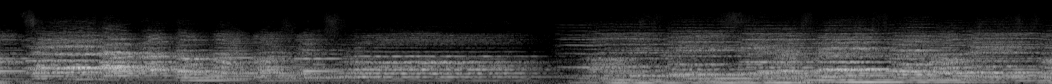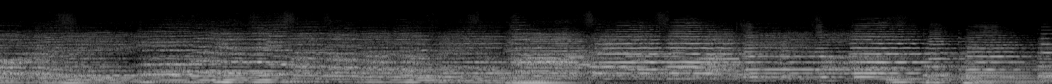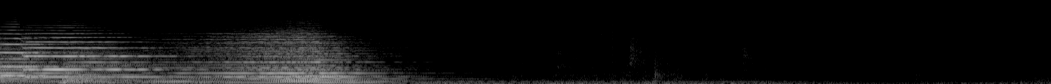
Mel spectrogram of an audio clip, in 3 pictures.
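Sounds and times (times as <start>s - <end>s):
concert choir singing: 0.0s - 25.2s.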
